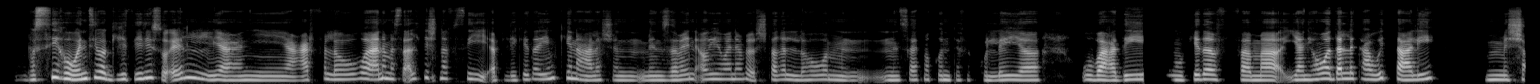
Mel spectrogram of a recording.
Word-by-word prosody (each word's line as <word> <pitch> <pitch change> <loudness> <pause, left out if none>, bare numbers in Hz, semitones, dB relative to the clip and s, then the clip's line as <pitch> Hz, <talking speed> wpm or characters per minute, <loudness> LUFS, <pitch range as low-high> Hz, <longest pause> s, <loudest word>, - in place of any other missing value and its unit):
بُصّي 220 +10 +1
هو 250 -4 +6
أنتِ 265 +6 +4
وجهتِ 240 -5 +1
لي 280 +4 +3
سؤال 290 -2 0 0.2
يعني 195 -1 0
عارفة 200 +8 -1
اللي 225 -2 -2
هو 235 +3 -3
أنا 255 +3 +6
ما 255 - -1
سألتش 265 +4 -4
نفسي 255 -6 -6
قبل 195 +1 -5
كده، 225 +4 -7
يمكن 280 +3 -2
علشان 200 -2 -4
من 200 0 -1
زمان 205 +5 -2
أوي 240 +1 -3
وأنا 240 0 -4
باشتغل 215 0 -6
اللي 205 -2 -3
هو 215 +2 -5
من 195 -3 -6 0.2
من 200 - -1
ساعة 210 +1 -7
ما 220 - -8
كنت 210 -2 -5
في 200 - -16
الكُلية 200 0 -1 0.4
وبعدين 210 +1 +3 0.3
وكده، 225 +3 +2 0.2
فما 200 -1 +4
يعني 215 +1 0
هو 265 +3 +4
ده 250 -1 +8
اللي 265 +1 +3
اتعودت 260 +2 -1
عليه، 225 +8 +4 0.5
مش 215 0 -1
215 Hz, 165 wpm, -22 LUFS, 200-245 Hz, 0.5 s, ده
